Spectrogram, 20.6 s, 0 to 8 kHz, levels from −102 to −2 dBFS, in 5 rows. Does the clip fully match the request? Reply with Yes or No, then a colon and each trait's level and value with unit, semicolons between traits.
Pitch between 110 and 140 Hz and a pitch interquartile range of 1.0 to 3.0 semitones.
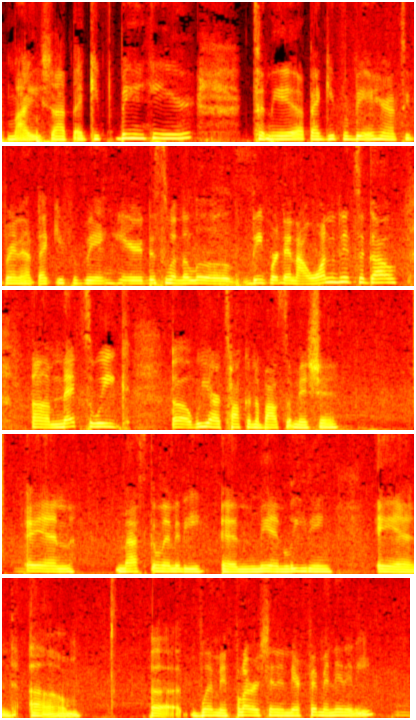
No: medium, 175 Hz; average, 2.7 semitones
